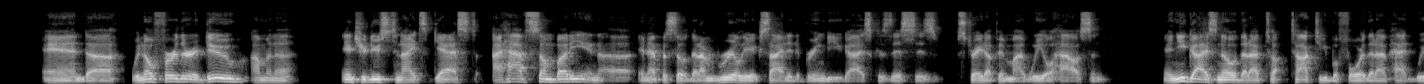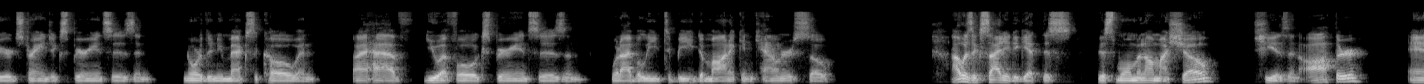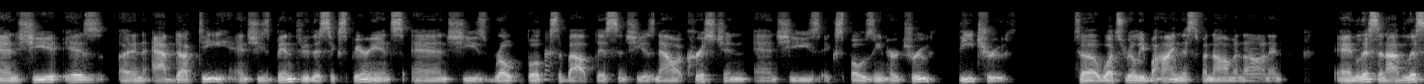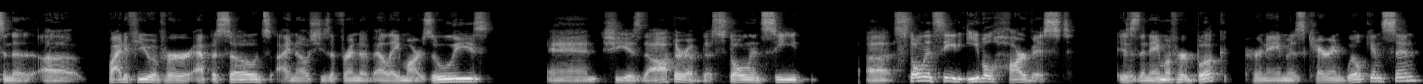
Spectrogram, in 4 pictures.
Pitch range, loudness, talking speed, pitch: 85-105 Hz, -18 LUFS, 180 wpm, 90 Hz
